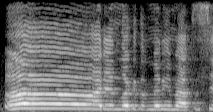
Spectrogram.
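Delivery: high despairing oh; anguished cry. Real, not acted. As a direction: cry out in frustration. Still reeling from mistake.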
